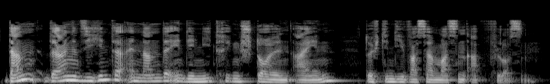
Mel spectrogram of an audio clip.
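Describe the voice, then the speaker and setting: Guy narrating a fantasy audiobook, husky, mid pitch, steady pace. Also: moderate pace.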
